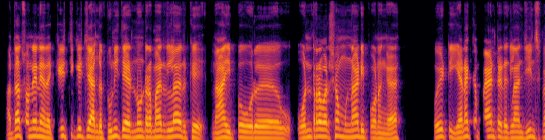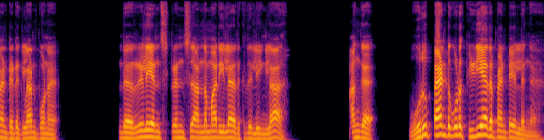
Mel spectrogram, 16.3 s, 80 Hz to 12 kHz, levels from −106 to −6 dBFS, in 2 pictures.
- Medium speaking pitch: Yes, medium, 150 Hz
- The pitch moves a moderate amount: Yes, average, 3.5 semitones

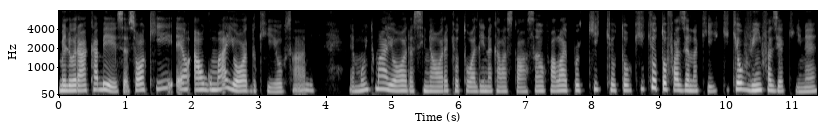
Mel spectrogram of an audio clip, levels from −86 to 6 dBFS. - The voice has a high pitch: No, medium, 180 Hz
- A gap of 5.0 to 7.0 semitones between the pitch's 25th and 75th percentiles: No, average, 3.5 semitones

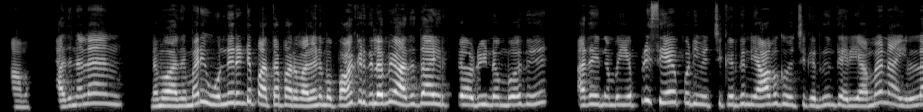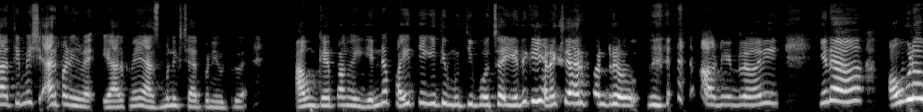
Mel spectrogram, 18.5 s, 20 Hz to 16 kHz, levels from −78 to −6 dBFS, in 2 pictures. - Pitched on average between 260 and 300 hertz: Yes, very high, 270 Hz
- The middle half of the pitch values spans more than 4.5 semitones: No, average, 3.9 semitones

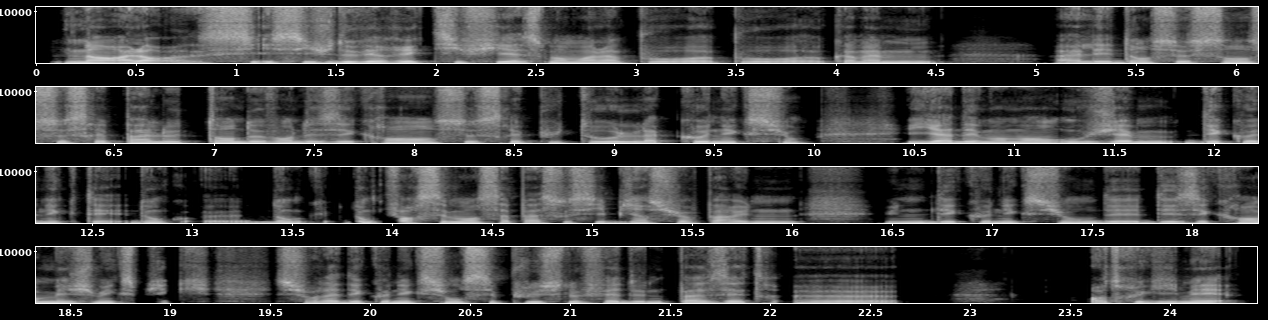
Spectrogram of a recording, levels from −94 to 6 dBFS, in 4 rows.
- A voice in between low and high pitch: No, very low, 95 Hz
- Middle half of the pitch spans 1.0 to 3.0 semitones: No, average, 3.8 semitones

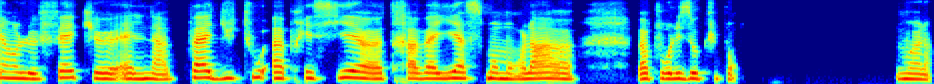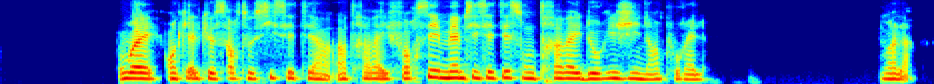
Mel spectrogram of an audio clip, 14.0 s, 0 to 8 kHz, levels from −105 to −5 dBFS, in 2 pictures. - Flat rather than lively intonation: Yes, narrow, 1.8 semitones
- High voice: Yes, high, 205 Hz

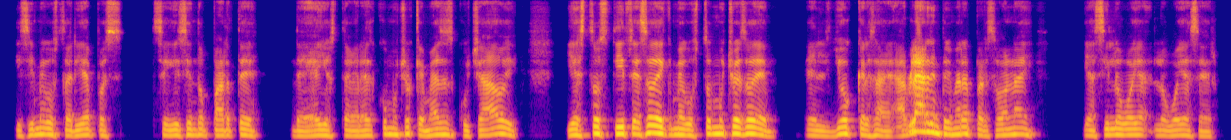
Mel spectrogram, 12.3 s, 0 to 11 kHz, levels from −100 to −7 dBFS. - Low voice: Yes, low, 130 Hz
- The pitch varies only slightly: No, average, 3.3 semitones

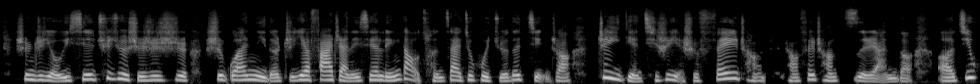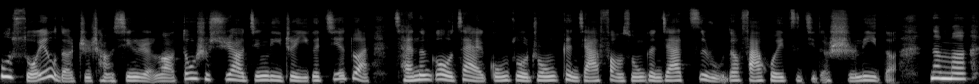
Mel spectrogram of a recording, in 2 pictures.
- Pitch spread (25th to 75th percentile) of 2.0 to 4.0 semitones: No, average, 4.4 semitones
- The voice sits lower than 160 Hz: No, medium, 185 Hz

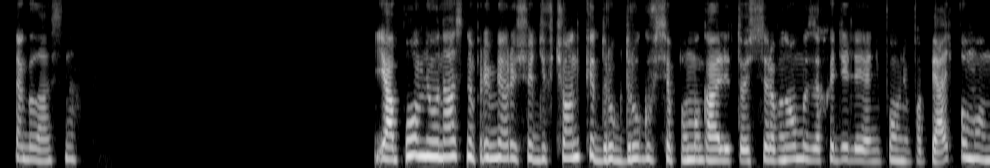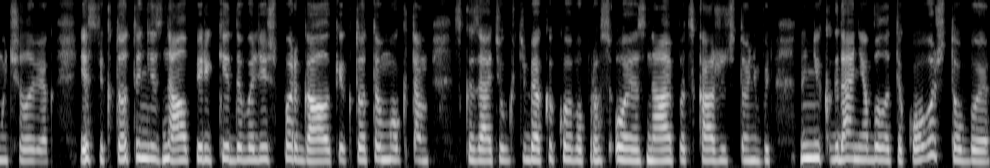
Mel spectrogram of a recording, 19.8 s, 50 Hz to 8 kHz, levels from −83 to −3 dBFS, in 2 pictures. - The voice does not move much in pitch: Yes, narrow, 2.2 semitones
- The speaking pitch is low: No, high, 210 Hz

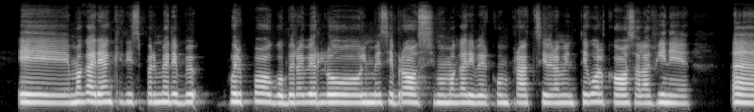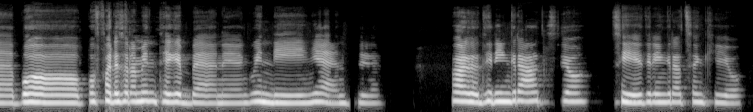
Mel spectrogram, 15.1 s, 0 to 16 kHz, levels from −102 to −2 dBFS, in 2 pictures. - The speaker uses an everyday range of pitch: No, narrow, 1.7 semitones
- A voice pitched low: No, high, 230 Hz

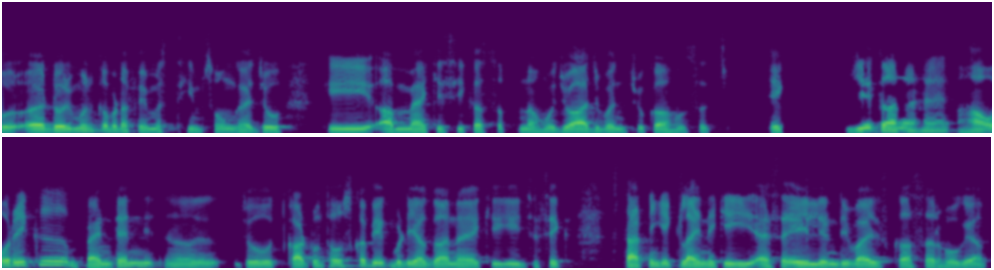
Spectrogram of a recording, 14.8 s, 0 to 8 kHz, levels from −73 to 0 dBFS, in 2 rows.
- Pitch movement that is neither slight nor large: No, narrow, 2.0 semitones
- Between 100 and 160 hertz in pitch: Yes, low, 135 Hz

